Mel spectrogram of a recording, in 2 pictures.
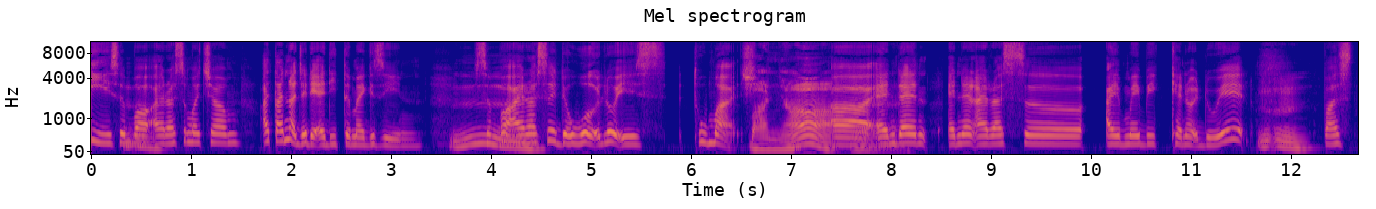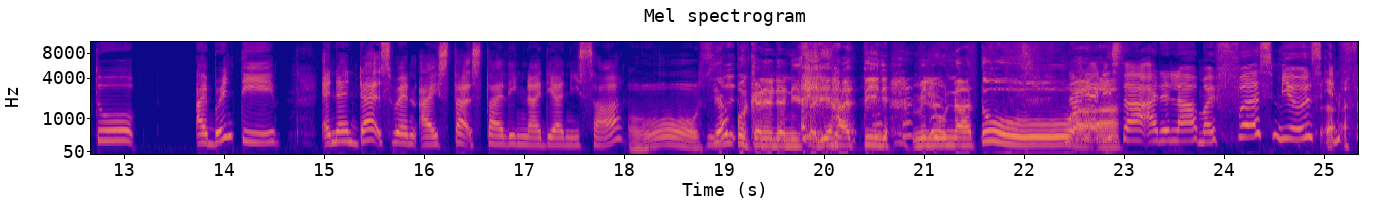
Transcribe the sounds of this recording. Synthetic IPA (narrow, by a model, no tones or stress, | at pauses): isəbapajɹasəmãt͡ʃamʔajt̪anaʔd͡ʒadiɛdit̪əmɛɡəzĩnssəbapajɹasədəwək̚loɪst̪ʰuma̰t͡ʃba̰ɲaaɛ̃ndɛ̃nɛ̃ndɛ̃najɹasə | ʔajmebikɛnɔt̚duɪt̩̚ːpast̪u | ʔajbɹɛ̃nt̪iʔɛ̃ndɛ̃ndɛtswɛ̃najstat̚stajlĩŋnadianisaosiapəkanadianisadiɦat̪iɲmĩlunaht̪unadianisaadəlahmajfəsmjusĩnf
